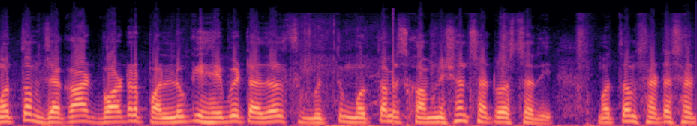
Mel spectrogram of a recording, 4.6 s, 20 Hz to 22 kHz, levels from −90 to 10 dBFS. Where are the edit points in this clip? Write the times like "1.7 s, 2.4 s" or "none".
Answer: 2.6 s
